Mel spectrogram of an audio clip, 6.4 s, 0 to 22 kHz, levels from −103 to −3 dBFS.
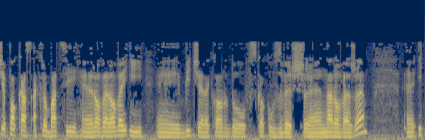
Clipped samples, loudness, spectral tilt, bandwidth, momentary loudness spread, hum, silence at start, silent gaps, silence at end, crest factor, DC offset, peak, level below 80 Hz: under 0.1%; -22 LUFS; -6 dB/octave; 6.6 kHz; 8 LU; none; 0 s; none; 0 s; 18 dB; under 0.1%; -4 dBFS; -42 dBFS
